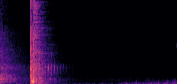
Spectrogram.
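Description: A single sharp, loud report from a Taurus Judge Public Defender Polymer revolver firing buckshot at a target outdoors, with a short decaying tail followed by quiet and faint low rustle.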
